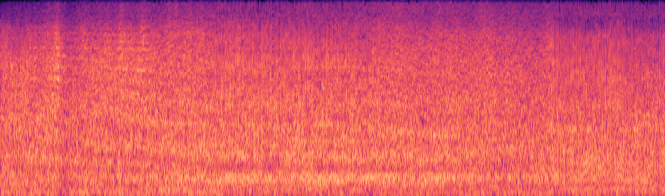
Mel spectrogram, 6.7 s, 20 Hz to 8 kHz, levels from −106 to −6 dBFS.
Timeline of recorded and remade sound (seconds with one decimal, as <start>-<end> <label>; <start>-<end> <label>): 0.0-2.1 recorded; 2.1-3.8 remade; 3.8-5.5 recorded; 5.5-6.7 remade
